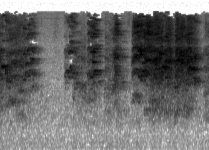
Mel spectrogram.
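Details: Wild rainbow lorikeets (Trichoglossus moluccanus), highly social, noisy nectar-feeding parrots in Australia, screech in harsh, grating bursts, several overlapping squawks in rapid, uneven waves with brief gaps.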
